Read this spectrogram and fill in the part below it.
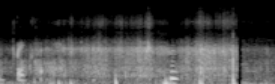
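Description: Paper wrapping crinkles and rustles as it is handled.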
